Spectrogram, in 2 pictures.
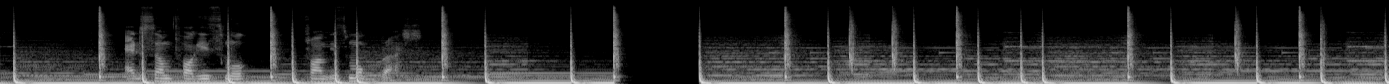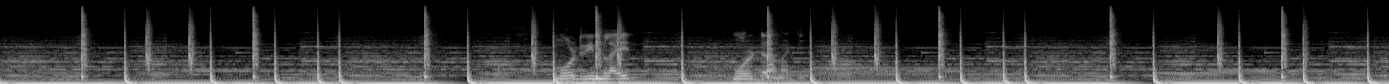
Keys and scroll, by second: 0.6 ], 1.7 [, 2.1 [, 3.3 [, 5.4 ], 6.8 ], 8.2 ctrl+z, 8.7 [, 8.9 ], 10.9 [, 11.4 ], 11.8 [, 12.0 ], 12.8 ctrl+z, 13.3 ctrl+space, 15.4 ctrl+z, 17.0 space, 20.1 Return, 21.4-23.3 typing, 21.9 ctrl+i, 23.9 ctrl+z, 25.6 ctrl+z, 27.7 x.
